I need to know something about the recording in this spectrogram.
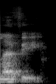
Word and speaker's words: Levy: Okay, Dan Levy. Okay, I'll say it right. Dan Levy. Levy. Like a levy, like to hold the water back.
